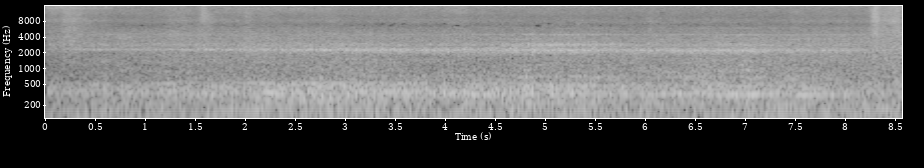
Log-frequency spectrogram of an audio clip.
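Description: Steady engine drone from a motor vehicle, growing louder over the first three seconds and then holding.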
